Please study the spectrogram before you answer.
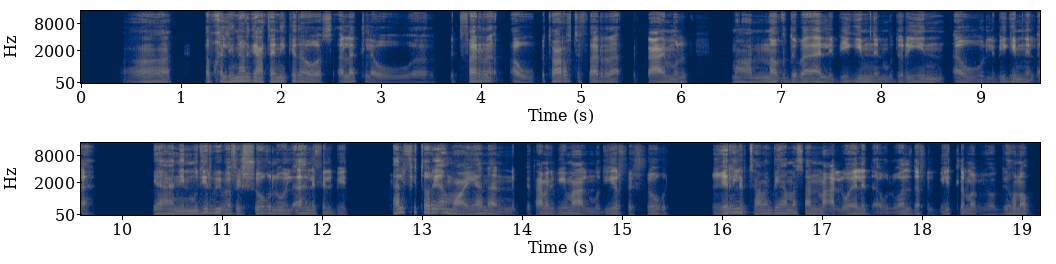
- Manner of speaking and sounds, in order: tapping
- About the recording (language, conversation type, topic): Arabic, podcast, إزاي بتتعامل مع النقد لما يوصلك؟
